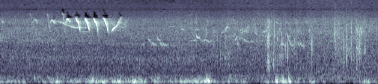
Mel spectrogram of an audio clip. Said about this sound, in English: The yellow warbler isn't being quiet, though. There's an American robin in the distance, singing.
